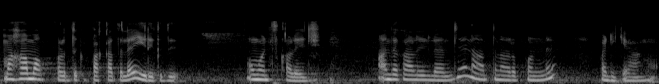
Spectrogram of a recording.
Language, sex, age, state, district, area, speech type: Tamil, female, 18-30, Tamil Nadu, Thanjavur, rural, spontaneous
